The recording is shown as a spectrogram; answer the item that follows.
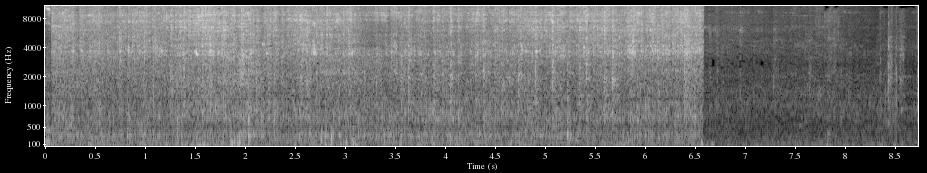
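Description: Metal shopping cart rolling over parking-lot asphalt, a loud, steady rolling noise from its wheels and wire basket that cuts off abruptly about six and a half seconds in, leaving faint clicks.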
